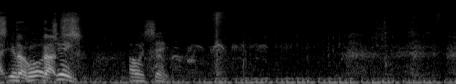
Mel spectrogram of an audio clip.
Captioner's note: laughs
